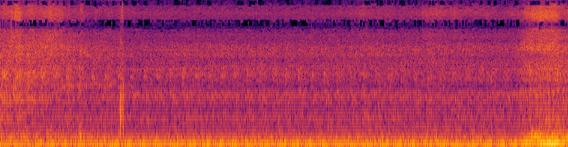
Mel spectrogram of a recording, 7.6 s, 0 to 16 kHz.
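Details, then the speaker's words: 2010 Dodge Ram 5500 turbo diesel, which the owner says takes a minute to start: steady low diesel clatter at idle with a smooth rise in revs near the end, even and unbroken, running normally. "got a rough time starting so takes a minute to [Music] start watch your fires it sounds good"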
